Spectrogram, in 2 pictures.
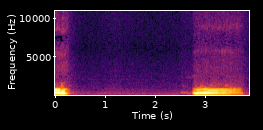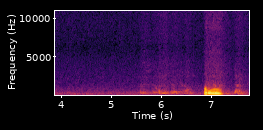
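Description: Loud, regular buzzing snores, about three in eight seconds with quiet pauses between, from a small dog; vibrating soft-palate snoring.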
